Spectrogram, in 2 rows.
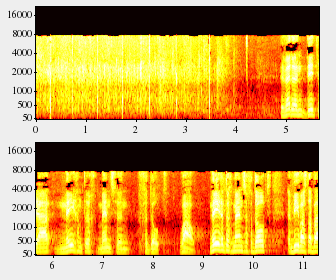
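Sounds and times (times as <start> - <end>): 
crowd applauding with many hands clapping: 0.0 - 4.2
speech: 4.9 - 11.2.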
